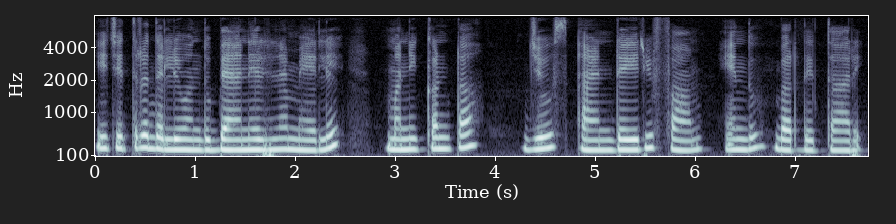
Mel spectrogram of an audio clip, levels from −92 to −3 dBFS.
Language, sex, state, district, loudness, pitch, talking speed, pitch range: Kannada, female, Karnataka, Bidar, -17 LUFS, 225 Hz, 95 wpm, 215-245 Hz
